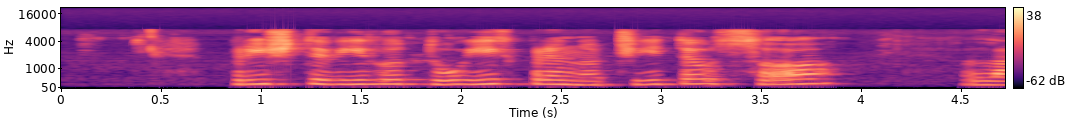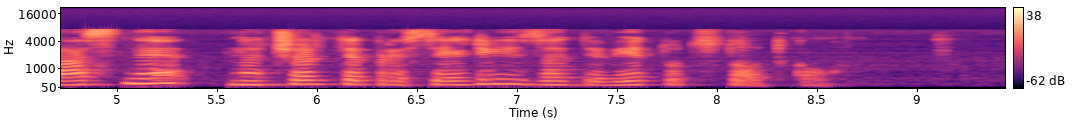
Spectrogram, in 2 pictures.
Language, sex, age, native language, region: Slovenian, female, 60+, Slovenian, Southeast Slovenia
